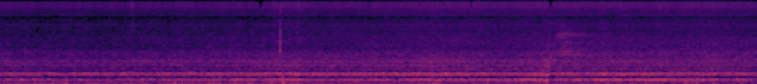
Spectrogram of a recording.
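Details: Honey bee swarm developing close to garden hives around one in the afternoon as weather turned favourable after cold, damp days; a constant, dense low-pitched drone of wings fills the whole recording.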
